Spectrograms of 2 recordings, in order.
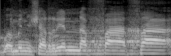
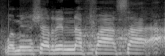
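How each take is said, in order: First: The consonant is a soft th sound. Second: The consonant is a plain s sound. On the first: The speaker calls it right. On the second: The speaker calls it wrong.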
